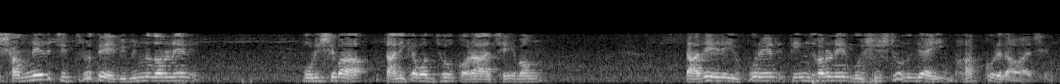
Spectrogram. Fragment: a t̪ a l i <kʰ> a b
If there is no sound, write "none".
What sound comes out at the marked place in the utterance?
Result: k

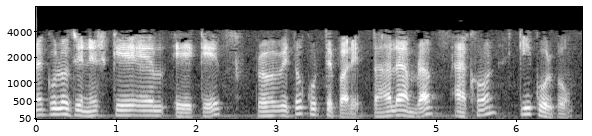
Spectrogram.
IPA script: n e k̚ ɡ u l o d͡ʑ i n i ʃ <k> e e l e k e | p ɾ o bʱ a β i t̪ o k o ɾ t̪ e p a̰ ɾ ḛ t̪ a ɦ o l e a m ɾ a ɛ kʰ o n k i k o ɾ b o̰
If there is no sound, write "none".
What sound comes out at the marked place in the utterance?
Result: k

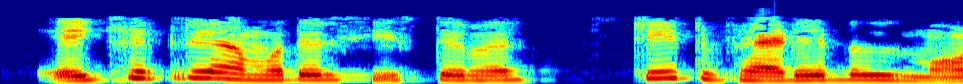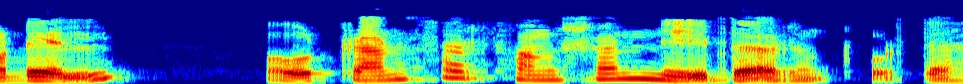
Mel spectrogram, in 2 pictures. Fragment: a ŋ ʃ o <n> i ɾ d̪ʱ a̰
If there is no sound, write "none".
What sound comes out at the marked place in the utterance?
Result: nː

